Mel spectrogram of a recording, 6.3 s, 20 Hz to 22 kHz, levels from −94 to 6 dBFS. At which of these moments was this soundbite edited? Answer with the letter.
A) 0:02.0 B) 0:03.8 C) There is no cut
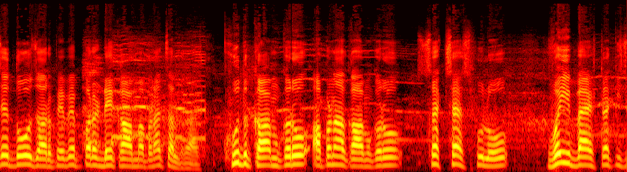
A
